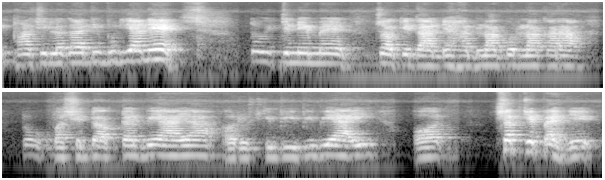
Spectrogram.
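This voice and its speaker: A woman with a low voice tells a moral tale off the cuff, restarting phrases as she goes. She sounds distant from the microphone, in a roomy, echoey space. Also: darkish tone, highs cut off. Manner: unscripted telling with frequent restarts. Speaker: storyteller, vlog host. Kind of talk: oral storytelling of a moral tale. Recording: roomy echo, distant mic.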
